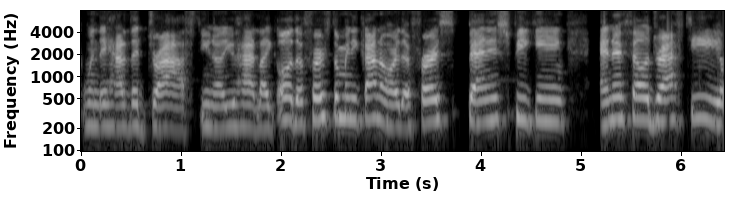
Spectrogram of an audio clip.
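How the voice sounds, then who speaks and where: A woman from Mexico who works as an associate athletic director and is a single mom speaks as a guest on a podcast in casual interview talk. Her fairly high, fairly bright voice sounds earnest and emphatic, and she often checks in with "right?".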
